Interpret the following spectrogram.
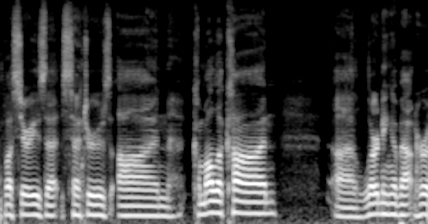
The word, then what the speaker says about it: Kamala: um well that's com that's camilla this is kamala oh i thought it was spelled the same it's spelled the same it's pronounced differently oh okay all right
